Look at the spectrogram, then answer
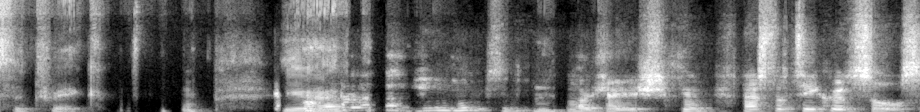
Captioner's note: laughter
